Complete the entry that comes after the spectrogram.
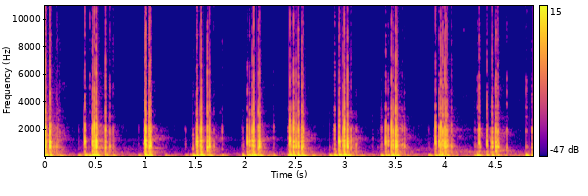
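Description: A small printed paperboard ankle support box is held and turned in the hands while fingertips tap on its face and edges. A steady, slightly uneven run of short, dull, hollow taps follows, each with a low thump and a brief crinkly papery rasp that dies away almost at once.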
